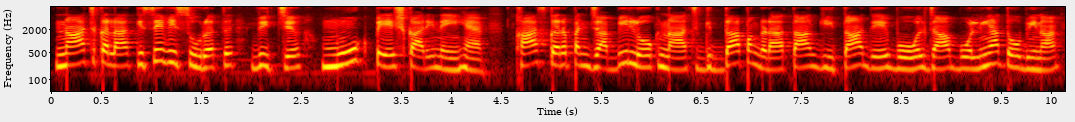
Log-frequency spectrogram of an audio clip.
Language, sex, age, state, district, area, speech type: Punjabi, female, 18-30, Punjab, Jalandhar, urban, spontaneous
